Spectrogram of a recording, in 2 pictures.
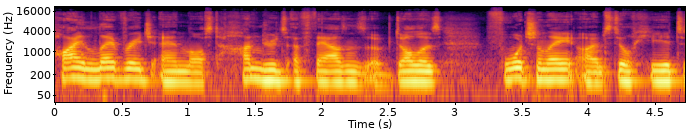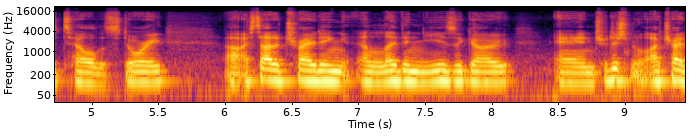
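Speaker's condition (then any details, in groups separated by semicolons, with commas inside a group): No condition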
